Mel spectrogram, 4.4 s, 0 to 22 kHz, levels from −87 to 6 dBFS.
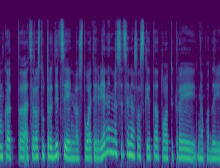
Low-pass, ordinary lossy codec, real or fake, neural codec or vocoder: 14.4 kHz; MP3, 96 kbps; fake; vocoder, 48 kHz, 128 mel bands, Vocos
